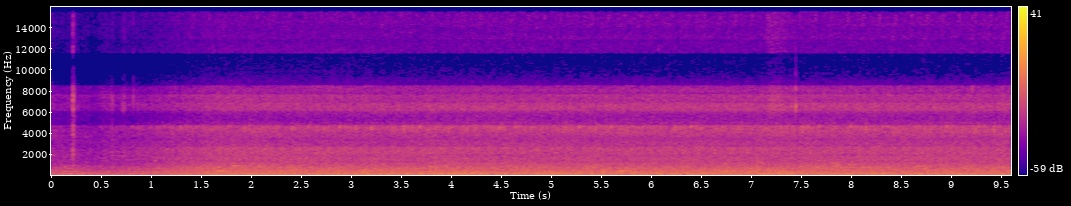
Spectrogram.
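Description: Bus engine running at idle, a steady low hum that grows louder about a second in.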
